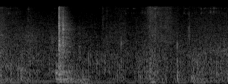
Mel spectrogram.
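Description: A thick, bulky jacket rustling as it is swung over the shoulders and pulled on, with a sharp click about half a second in and a softer one near the end.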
